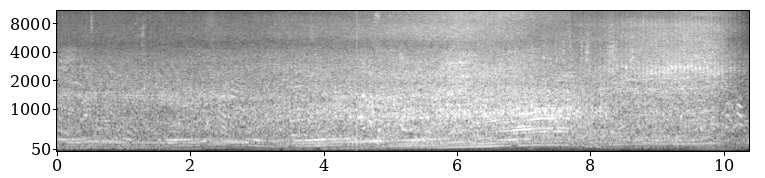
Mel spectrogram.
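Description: Ferrari 360 Spider's V8 engine pulling away at low speed, its revs rising and falling a few times, growing louder as it accelerates through the middle of the clip and easing off near the end.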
